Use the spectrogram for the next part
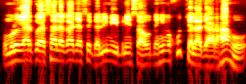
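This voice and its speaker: Bright-voiced male storyteller. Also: a little high, no room sound. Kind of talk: scripted storybook narration. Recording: distant dry mic.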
